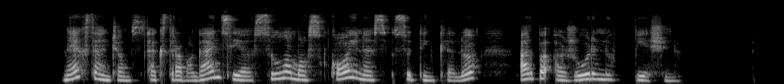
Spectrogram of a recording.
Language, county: Lithuanian, Tauragė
